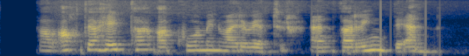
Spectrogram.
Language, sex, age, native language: Icelandic, female, 50-59, Icelandic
